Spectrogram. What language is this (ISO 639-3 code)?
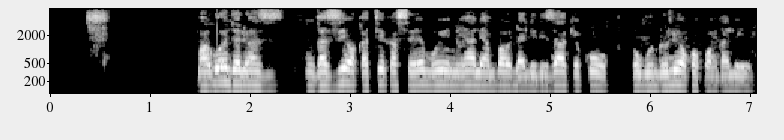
swa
